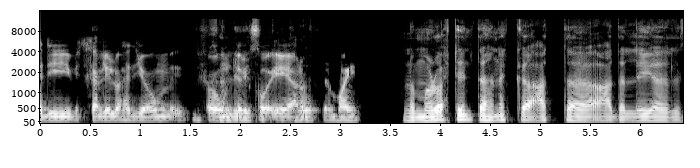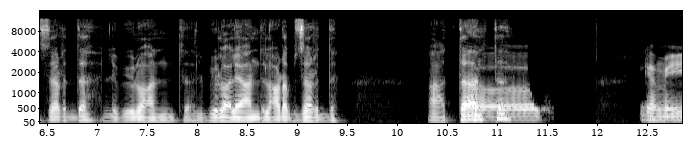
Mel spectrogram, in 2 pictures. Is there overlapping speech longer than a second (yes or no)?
yes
